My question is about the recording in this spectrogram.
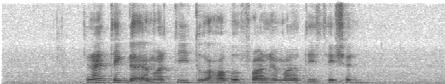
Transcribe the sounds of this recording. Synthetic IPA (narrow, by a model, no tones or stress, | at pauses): kɛ̃najtek̚dəɛmatituəɦavəfɹãnɛmaltisteʃə̃n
